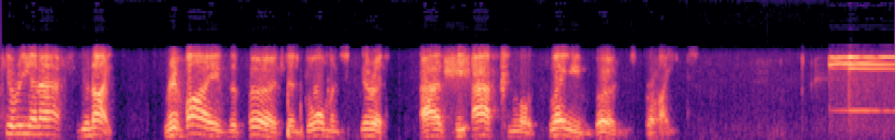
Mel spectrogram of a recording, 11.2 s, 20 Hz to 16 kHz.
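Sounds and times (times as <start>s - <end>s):
speech: 0.1s - 8.5s
ritual hand bell ringing: 10.4s - 11.1s.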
